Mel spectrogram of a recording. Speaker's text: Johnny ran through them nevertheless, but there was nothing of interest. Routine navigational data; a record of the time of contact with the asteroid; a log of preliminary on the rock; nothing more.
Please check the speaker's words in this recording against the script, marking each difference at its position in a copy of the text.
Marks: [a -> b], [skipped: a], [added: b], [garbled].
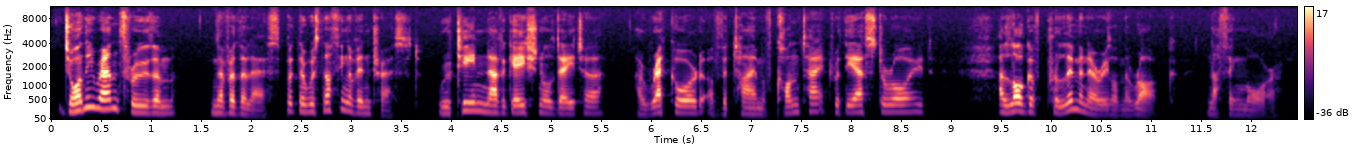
Johnny ran through them nevertheless, but there was nothing of interest. Routine navigational data; a record of the time of contact with the asteroid; a log of preliminary on the rock; nothing more.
